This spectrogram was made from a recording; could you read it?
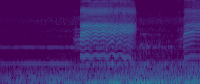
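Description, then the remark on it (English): Livestock bleating in wavering, nasal cries, one long bleat followed by another starting near the end, over a steady low rumble with no talking. “At first, he thought they were human, but as he sat up and reached for his glasses, he recognized the familiar bleats and moans.”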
